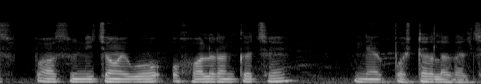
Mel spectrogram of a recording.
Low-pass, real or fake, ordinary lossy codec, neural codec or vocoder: 7.2 kHz; real; none; none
